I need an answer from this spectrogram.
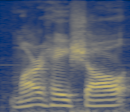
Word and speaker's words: Marichal: Marhe Shal and Shah Ogay are the pronunciation for Marichal, Yvonne Marichal.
